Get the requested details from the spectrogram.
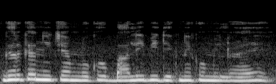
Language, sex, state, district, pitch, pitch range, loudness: Hindi, male, Arunachal Pradesh, Lower Dibang Valley, 190 Hz, 180-200 Hz, -11 LUFS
